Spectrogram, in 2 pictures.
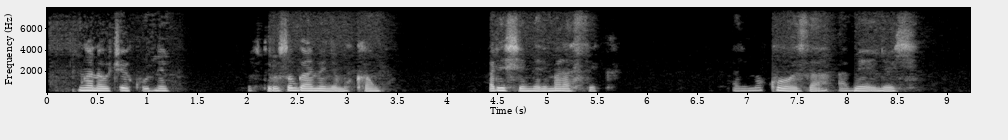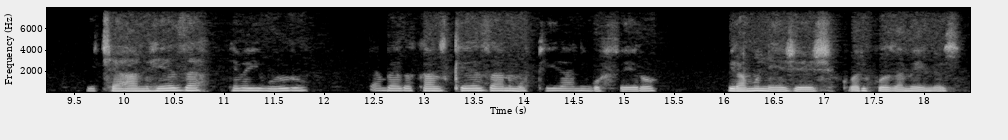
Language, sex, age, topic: Kinyarwanda, female, 18-24, health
